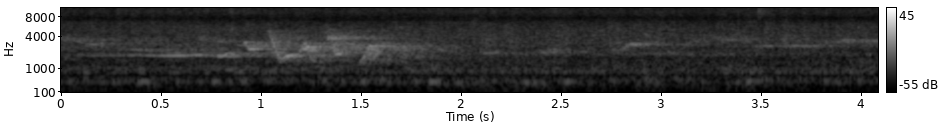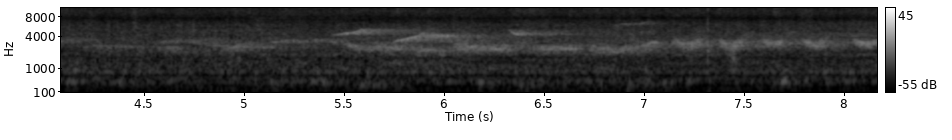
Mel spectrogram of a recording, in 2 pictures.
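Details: Blue-and-white flycatcher song recorded 23 May 2020 at Enkaizan: a loud burst of fluttering whistled notes, then a run of varied sweet warbled phrases with slurred rising and falling notes over a quiet background.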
